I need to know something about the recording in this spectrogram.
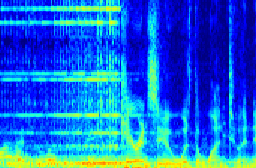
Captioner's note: phone ringing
